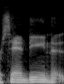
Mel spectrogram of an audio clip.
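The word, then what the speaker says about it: Sandin: I think the way Rasmus sinned and has played or Sandeen now because they've changed his pronunciation again so Rasmus and Dean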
